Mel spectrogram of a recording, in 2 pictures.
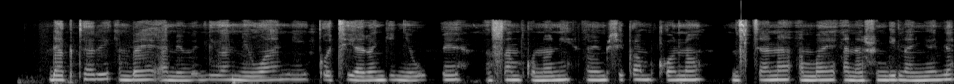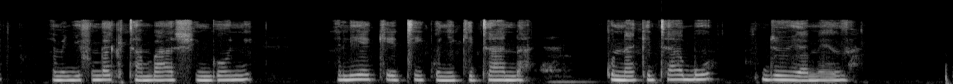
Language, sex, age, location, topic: Swahili, female, 18-24, Kisii, health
